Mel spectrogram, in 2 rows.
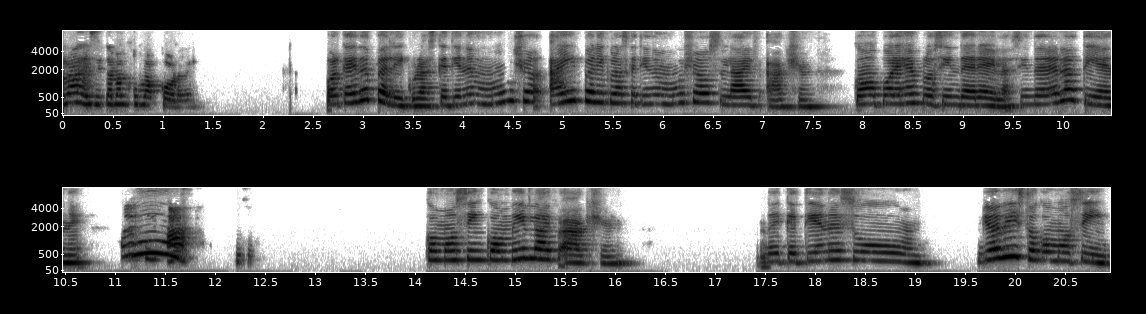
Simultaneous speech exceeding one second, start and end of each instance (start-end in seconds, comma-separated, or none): none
